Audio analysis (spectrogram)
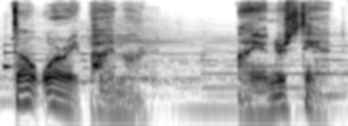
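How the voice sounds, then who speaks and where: An actor playing a composed man with a deadpan love of puns in a video game, speaking in a measured way. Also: very deep voice, music in the background. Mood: deadpan teasing. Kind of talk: video game character voice acting.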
